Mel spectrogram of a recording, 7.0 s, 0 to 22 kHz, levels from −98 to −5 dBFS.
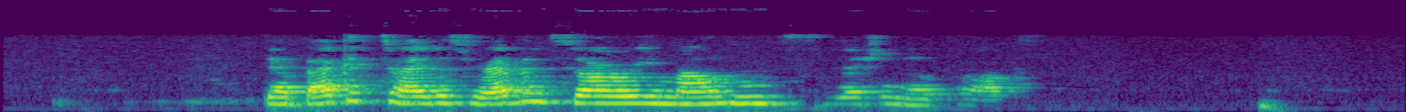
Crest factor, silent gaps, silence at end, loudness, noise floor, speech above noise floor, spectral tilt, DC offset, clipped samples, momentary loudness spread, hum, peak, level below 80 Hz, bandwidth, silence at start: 16 dB; none; 0.65 s; -16 LUFS; -73 dBFS; 57 dB; -7 dB/octave; under 0.1%; under 0.1%; 15 LU; none; -2 dBFS; -64 dBFS; 7.2 kHz; 1.35 s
